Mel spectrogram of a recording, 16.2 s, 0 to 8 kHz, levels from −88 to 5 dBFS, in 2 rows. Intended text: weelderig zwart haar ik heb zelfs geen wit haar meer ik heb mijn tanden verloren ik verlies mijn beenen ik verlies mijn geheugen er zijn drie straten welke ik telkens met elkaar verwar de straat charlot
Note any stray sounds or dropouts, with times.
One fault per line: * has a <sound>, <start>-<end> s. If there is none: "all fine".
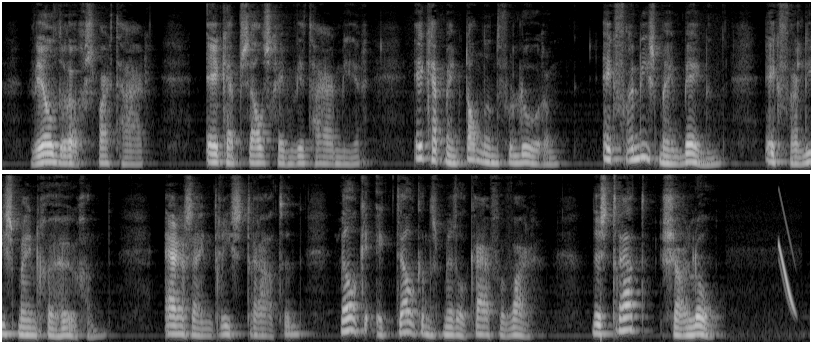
* has a chirp, 15.9-16.1 s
